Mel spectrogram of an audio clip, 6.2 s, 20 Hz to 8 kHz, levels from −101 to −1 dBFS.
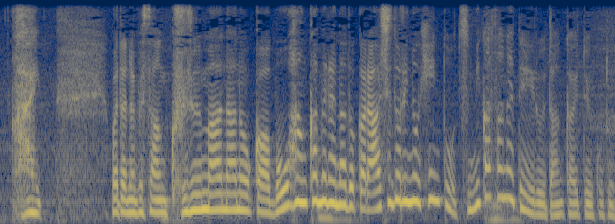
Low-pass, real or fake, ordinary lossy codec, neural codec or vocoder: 7.2 kHz; real; none; none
